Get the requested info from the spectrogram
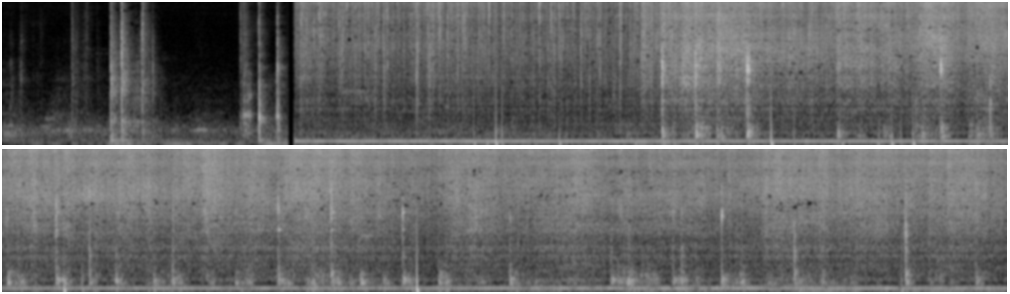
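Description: Fried rice with egg and green onion sizzling in a hot metal pan while a wooden spatula stirs it, with frequent clicks and scrapes of the spatula against the pan over a steady low hum. A few separate knocks come first, then the sizzling starts abruptly about three and a half seconds in and cuts off at the end.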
